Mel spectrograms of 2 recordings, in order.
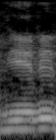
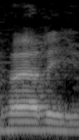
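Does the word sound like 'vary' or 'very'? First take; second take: very; vary. First: The word sounds like 'very'. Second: The word sounds like 'vary'. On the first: The speaker calls it wrong. "এটা ভেরি না" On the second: The speaker calls it right. "এটা ভ্যারি"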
